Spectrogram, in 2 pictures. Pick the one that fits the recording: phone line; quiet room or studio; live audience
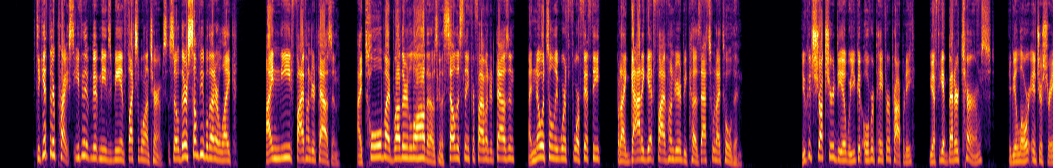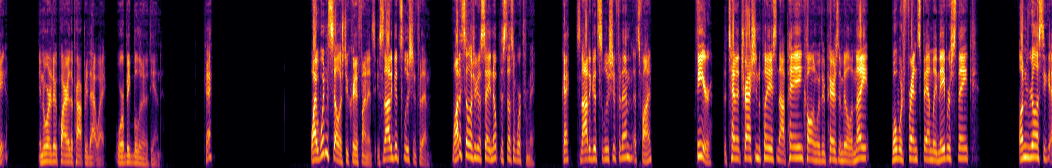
live audience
